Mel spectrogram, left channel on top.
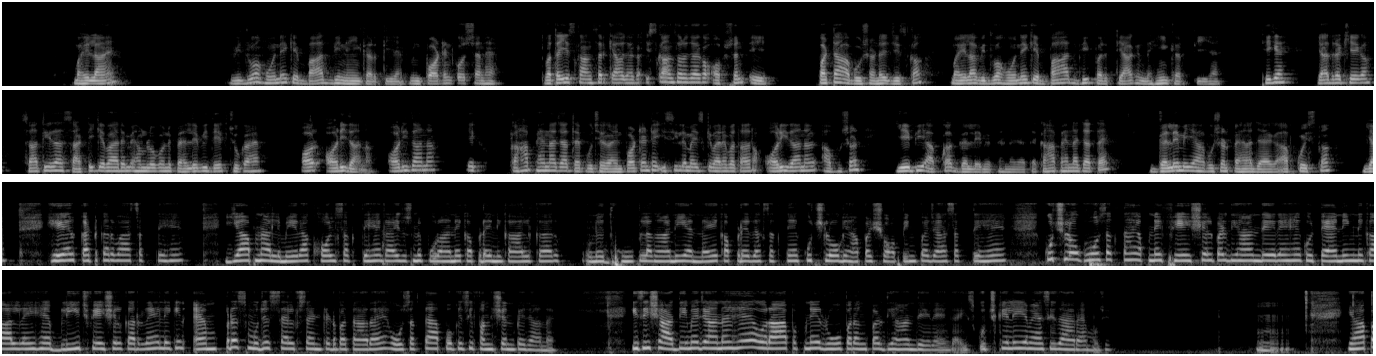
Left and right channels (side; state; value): both; different; correlation 0.00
